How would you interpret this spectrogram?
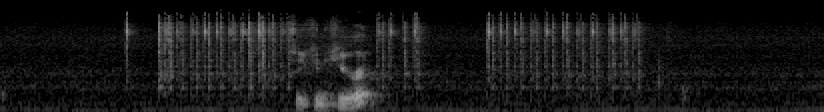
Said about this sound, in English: And so we'll go ahead and deploy this again with everything wired up as we did before. And we should hear this clicking pretty rapidly now.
